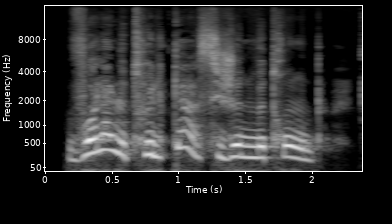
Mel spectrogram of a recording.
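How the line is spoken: Exclamation. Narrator (French): s'écria-t-il

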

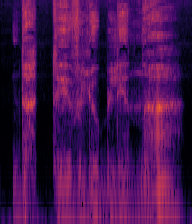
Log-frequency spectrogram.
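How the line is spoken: Dramatic whisper. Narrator (Russian): произнесла Нэнси Джиллет страшным шепотом

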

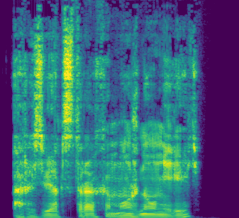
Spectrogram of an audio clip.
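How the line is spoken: Quiet question. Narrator (Russian): тихо спросила Эхо

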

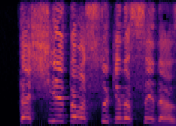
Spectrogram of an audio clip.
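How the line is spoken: Screaming. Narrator (Russian): завопил один из приятелей Рейнера

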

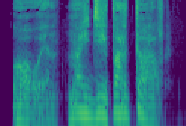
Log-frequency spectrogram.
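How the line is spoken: Hissed. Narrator (Russian): прошипел Сэм

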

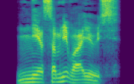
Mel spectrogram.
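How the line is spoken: Muttering. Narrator (Russian): пробурчал

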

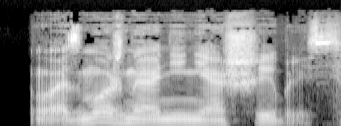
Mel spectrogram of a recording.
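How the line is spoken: Grumble. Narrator (Russian): буркнул Алви

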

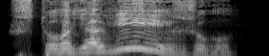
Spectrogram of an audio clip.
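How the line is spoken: Mock-grieving exclamation. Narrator (Russian): С выразительным сокрушением, или чуть-чуть издеваясь, воскликнул Вольга

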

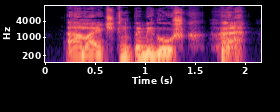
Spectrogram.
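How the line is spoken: Snorting orc. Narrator (Russian): хмыкнул второй орк

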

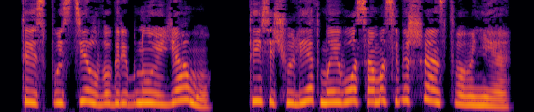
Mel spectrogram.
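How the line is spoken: Female elf sobbing harder. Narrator (Russian): Еще сильнее зарыдала эльфийка

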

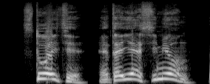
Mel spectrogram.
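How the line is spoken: Shouting. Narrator (Russian): закричал мой товарищ по несчастью

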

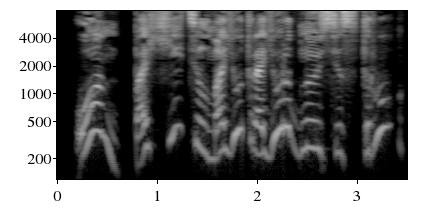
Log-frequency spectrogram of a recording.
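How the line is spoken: Exclaimed. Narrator (Russian): воскликнула Фармазанта

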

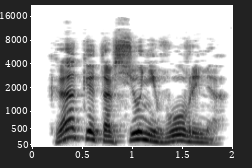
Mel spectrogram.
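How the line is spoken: Grumble. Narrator (Russian): буркнул Рейнар

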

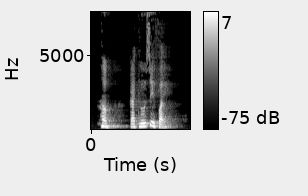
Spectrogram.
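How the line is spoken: Angry, very irritated. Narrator (Vietnamese): La Cường cũng tức giận bất bình theo, vô cùng bực dọc

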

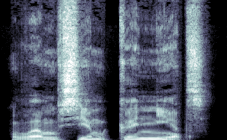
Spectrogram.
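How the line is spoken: Hissing. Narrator (Russian): прошипел он

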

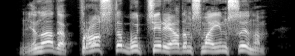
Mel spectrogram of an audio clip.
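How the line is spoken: Boss shouting. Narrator (Russian): крикнул начальник Джан

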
